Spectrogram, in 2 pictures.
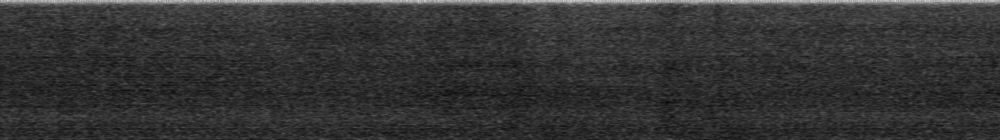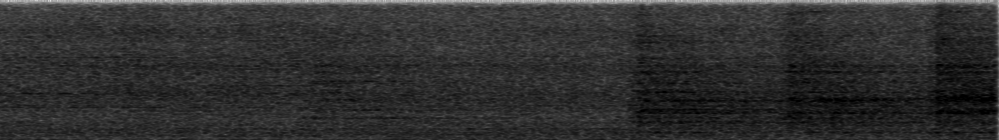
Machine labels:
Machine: fan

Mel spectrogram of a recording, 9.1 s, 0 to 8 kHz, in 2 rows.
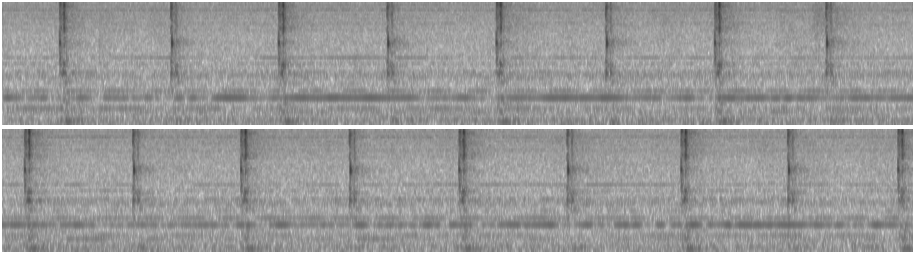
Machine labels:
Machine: valve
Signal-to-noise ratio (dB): 0 dB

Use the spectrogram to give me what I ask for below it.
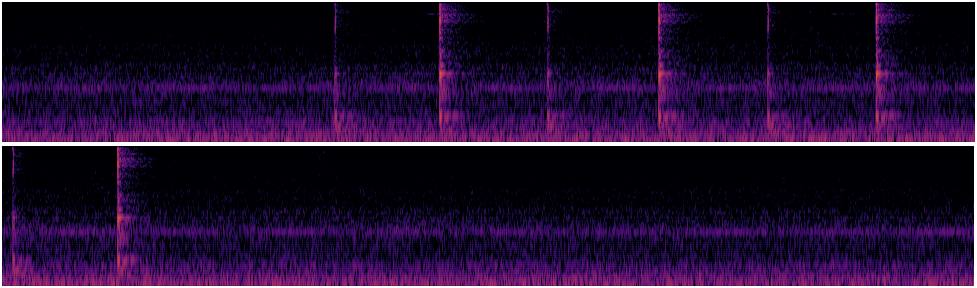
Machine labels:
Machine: valve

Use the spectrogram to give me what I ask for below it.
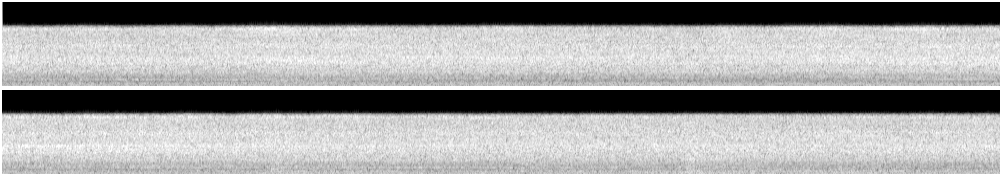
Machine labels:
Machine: pump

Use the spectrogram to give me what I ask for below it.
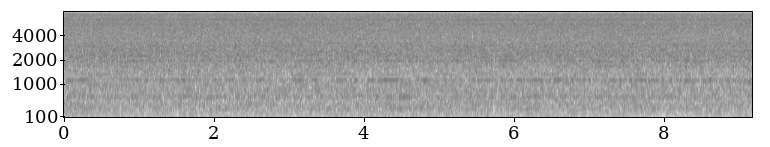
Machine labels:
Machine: fan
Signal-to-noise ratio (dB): 6 dB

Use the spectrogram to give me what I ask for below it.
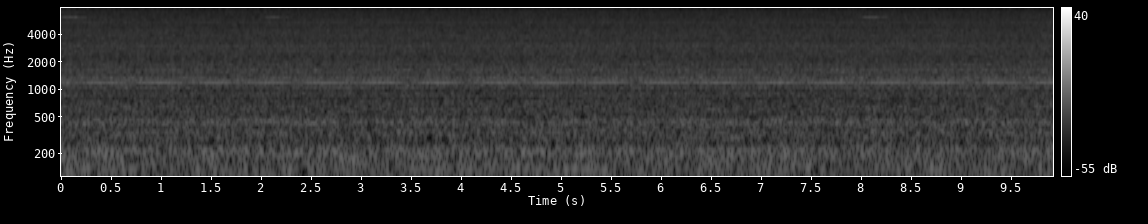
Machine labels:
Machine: fan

